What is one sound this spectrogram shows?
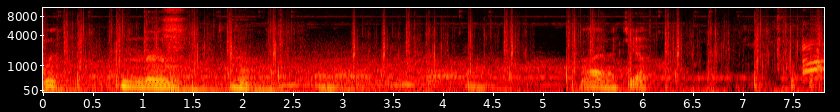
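Footsteps scuff on a stone floor.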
